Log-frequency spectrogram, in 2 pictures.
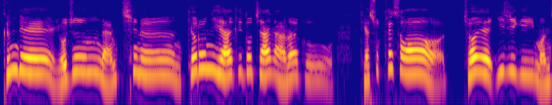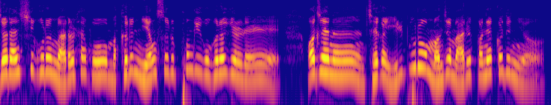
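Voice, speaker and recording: A woman narrating a first-person story in an animated, aggrieved manner, speaking straight to the listener. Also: on the high side, measured pace, hardly any pauses, dry recording, clean studio sound.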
